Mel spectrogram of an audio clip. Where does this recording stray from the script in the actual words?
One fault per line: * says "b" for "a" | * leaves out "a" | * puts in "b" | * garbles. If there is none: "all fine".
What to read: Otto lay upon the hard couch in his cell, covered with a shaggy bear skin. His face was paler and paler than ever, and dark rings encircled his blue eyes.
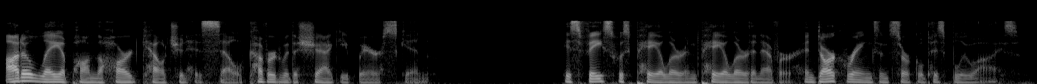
all fine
